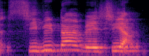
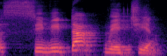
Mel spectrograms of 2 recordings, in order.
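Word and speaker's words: Civitavecchia: Next question आता है हमारे पास, नेक्स्ट क्वेश्चन है सिविटा वेचिया, क्या सिविटा वेचिया which was seen in the news is a city in which country.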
